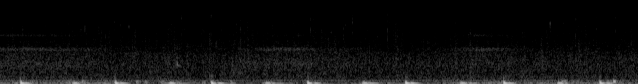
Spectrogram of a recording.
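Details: ASMR sleep-aid loop of a heartbeat with soft breathing and rain ambience: regular soft low thumps, about 62 a minute, over steady rain-like noise.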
